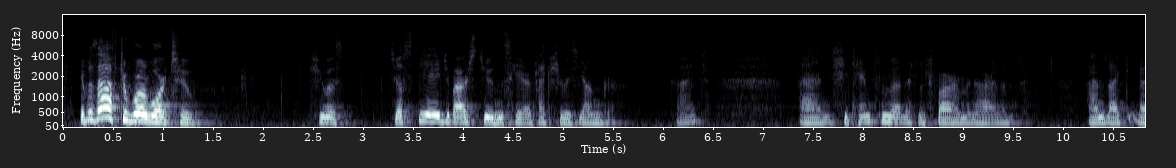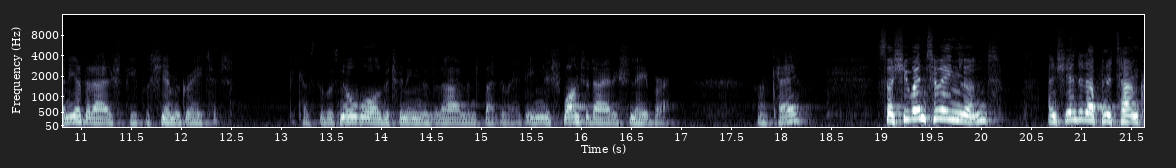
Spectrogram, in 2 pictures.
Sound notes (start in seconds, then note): none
